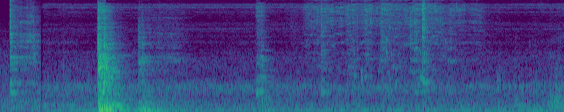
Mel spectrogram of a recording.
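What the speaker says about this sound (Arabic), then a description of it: "لازم نفضل نقلب كده لحد لما الدقيق كله يختفي" A spoon stirs béchamel of flour, milk and ghee in a pot on the stove, giving close, intermittent scraping and clinking against the metal with a few sharper knocks and no talking.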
